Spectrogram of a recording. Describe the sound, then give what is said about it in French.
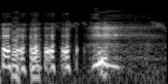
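Piglets waiting to be fed whey squeal in a quick run of four or five sharp, high cries, followed by a longer, shriller squeal that fades out. “Donc là, on entend les petits porcelets qui attendent le petit lait, justement.”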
